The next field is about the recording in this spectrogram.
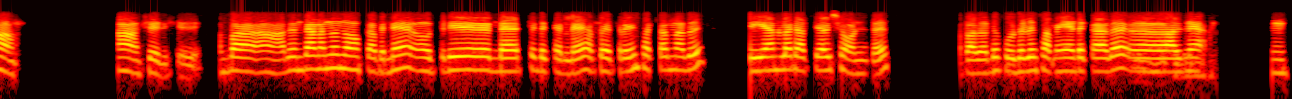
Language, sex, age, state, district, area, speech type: Malayalam, female, 45-60, Kerala, Thiruvananthapuram, urban, conversation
